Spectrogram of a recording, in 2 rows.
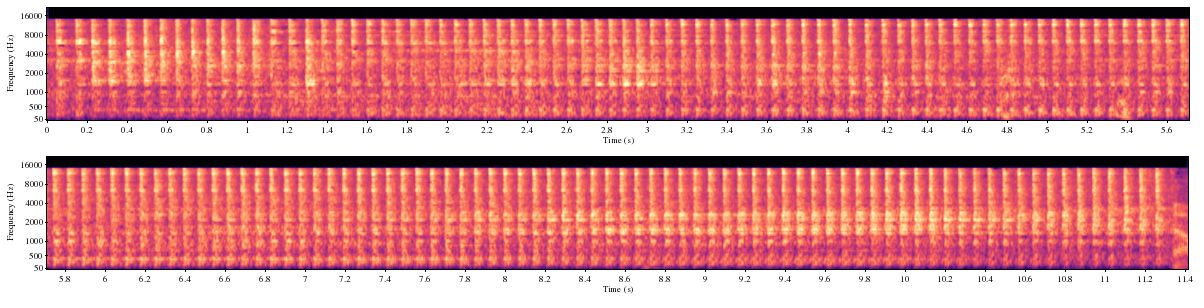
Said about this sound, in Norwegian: Dette er altså et faktisk lydopptak fra leiligheten min i natt. Hva er det for noe? Det er hakkespett. Det ser forferdelig ut. Det er Trondheim kommune som river opp asfalten utenfor leiligheten 12:30 på natta.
